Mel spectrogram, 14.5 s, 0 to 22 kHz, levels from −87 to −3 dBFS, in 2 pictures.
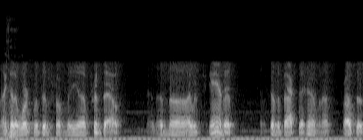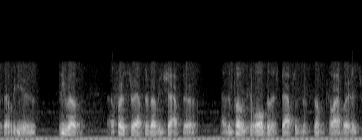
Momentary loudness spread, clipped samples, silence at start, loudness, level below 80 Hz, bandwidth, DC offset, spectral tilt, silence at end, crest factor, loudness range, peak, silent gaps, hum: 18 LU; under 0.1%; 0 s; -30 LUFS; -42 dBFS; 3.7 kHz; under 0.1%; -9.5 dB/octave; 0 s; 18 dB; 2 LU; -12 dBFS; none; none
